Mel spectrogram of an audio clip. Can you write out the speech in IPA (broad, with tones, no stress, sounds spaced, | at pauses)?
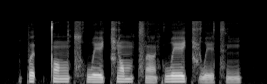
p ə˦ t̚ t̪ ɔ̃˦ ŋ t͡sʰ w e˧ t͡ɕ ɔ̃˦ m t͡s ã˨˩ k w e˦ t͡ɕ w e˨˩ t͡s ĩ˨˦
